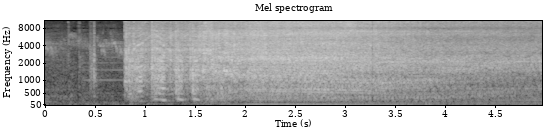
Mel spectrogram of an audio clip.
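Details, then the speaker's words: Subaru Outback with factory 1.2 kW starter: harsh high grinding screech only during cranking and firing, then fades; owner first suspected timing chain wear, replaced with a 1.4 kW starter. "Sí, este sonido desagradable en forma de chirrido lo hacía el automóvil solo cuando se arrancaba el motor."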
